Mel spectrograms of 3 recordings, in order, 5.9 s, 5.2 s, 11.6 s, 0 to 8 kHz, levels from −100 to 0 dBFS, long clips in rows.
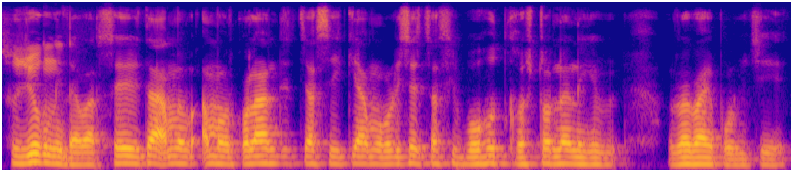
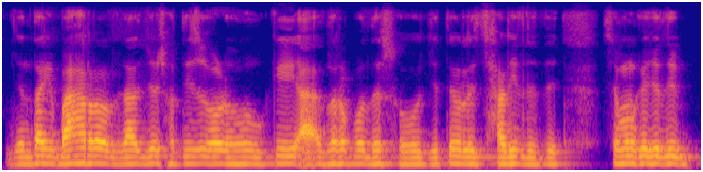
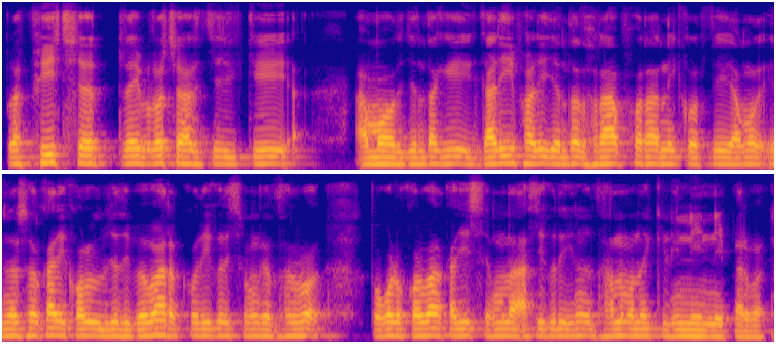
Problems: none marked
